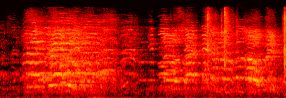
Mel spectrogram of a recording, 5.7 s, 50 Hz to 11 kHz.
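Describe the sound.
The Burrell team bench at a wrestling match cheers an "LB" chant for their wrestler during the 215 bout, a group of voices shouting together in a loud, sustained chant, with crowd chatter and a few sharp bursts of yelling near the end.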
